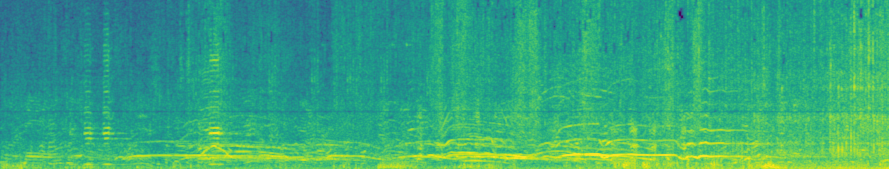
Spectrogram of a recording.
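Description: A crowd of people outdoors cheers and calls out.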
